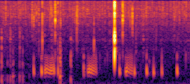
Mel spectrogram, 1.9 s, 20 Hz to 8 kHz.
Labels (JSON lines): {"label": "biophony, stridulation", "recorder": "SoundTrap 600 or HydroMoth"}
